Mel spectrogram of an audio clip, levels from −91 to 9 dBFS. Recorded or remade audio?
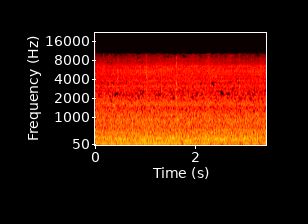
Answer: recorded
